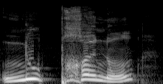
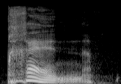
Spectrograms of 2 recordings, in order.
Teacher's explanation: Really open. You don't need to pronounce any double N. You just open the E.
